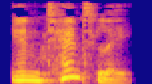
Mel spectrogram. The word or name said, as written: intently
